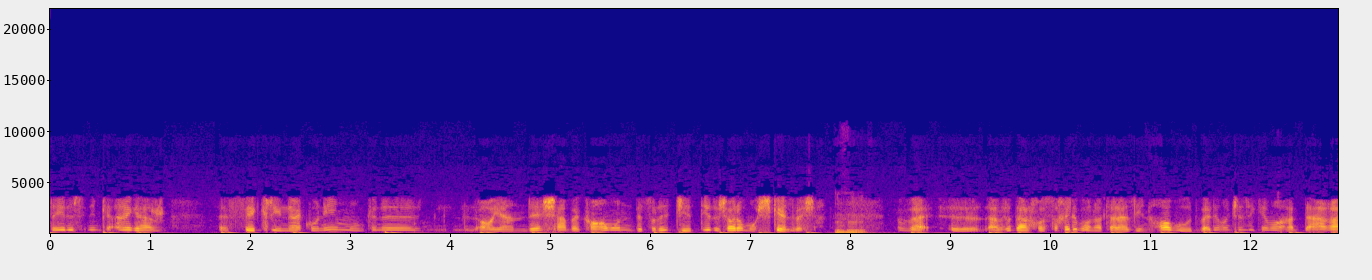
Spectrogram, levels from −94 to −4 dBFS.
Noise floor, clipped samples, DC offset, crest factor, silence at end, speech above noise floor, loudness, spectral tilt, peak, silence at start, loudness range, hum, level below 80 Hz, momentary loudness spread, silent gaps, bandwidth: -51 dBFS; under 0.1%; under 0.1%; 22 dB; 0 s; 28 dB; -24 LUFS; -6.5 dB/octave; -2 dBFS; 0 s; 6 LU; none; -38 dBFS; 14 LU; none; 5.4 kHz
